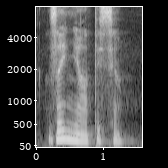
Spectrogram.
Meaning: 1. to be occupied, to keep oneself occupied, to keep oneself busy, to busy oneself (with), to be engaged (in) 2. to deal with (to take action with respect to) 3. to study
- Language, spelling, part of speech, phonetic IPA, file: Ukrainian, зайнятися, verb, [zɐi̯ˈnʲatesʲɐ], Uk-зайнятися.ogg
